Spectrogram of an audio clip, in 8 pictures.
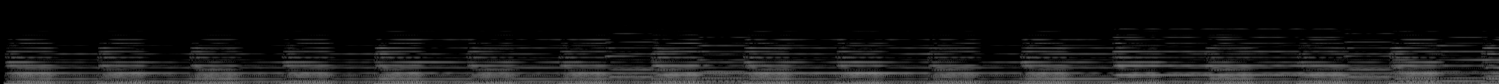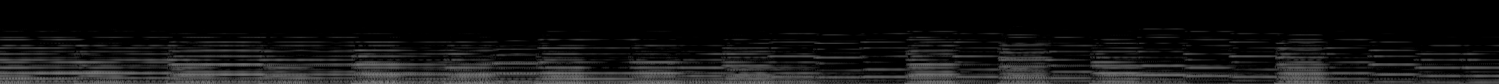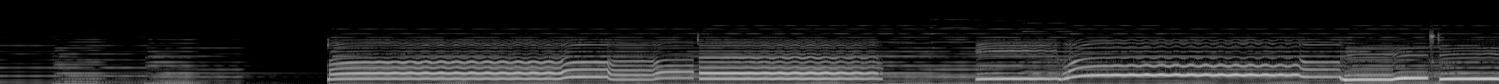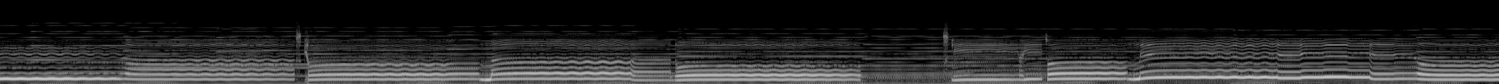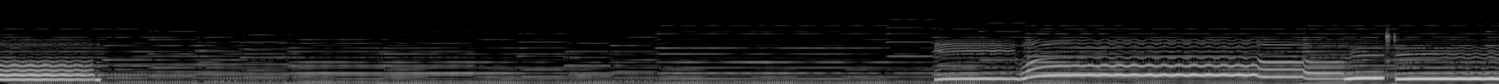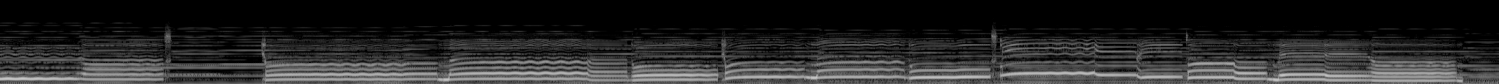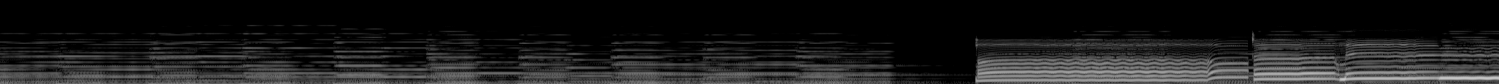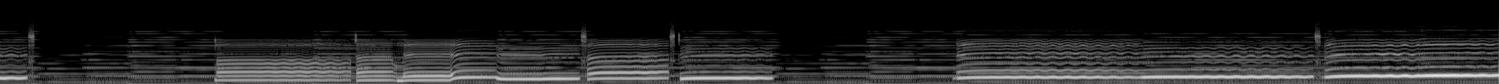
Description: Parole 7: Pater, in manus tuas        Prononciation gallicane (à la française)
Tutti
